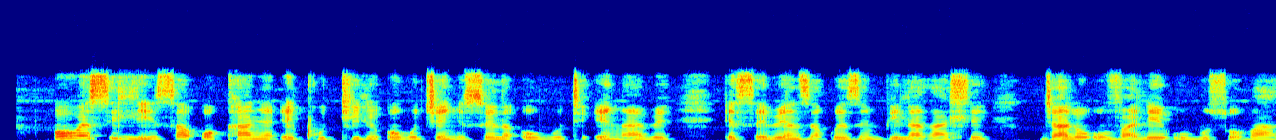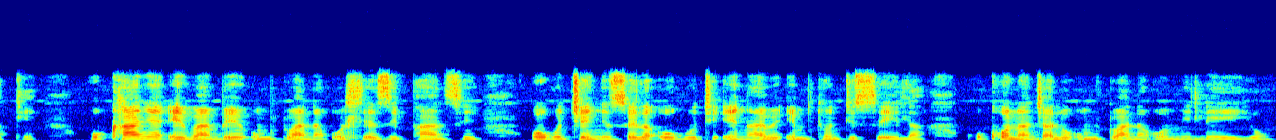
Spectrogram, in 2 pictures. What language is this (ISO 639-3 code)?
nde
